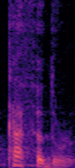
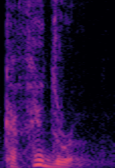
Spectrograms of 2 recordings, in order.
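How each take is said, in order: First: The stress is on the first syllable. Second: The stress is on the second syllable. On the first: The speaker calls it wrong. "It's not cathedral" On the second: The speaker calls it right. "the stress on the second"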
